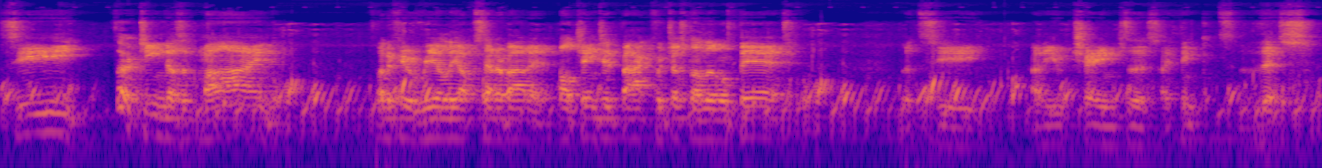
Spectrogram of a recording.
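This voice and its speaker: A man's put-on character voice at a moderate pace, with slight echo and clear background noise. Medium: comedy sketch. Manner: casual, offhand.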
